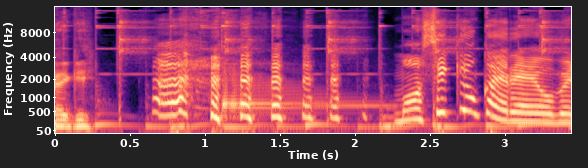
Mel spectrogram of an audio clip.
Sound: laughs

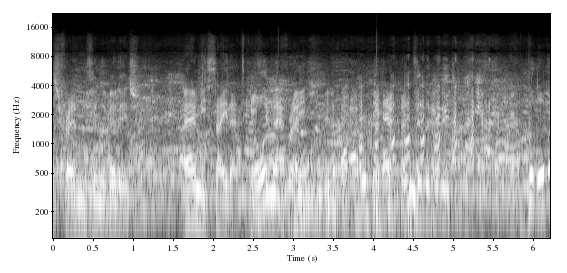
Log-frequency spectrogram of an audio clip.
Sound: laughter

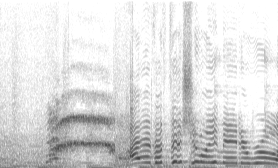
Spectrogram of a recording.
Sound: screams

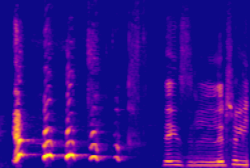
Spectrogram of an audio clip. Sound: laughs

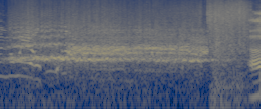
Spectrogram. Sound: screaming; car skidding; car crashes

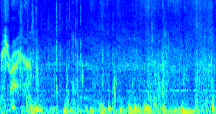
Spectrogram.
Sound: rustling

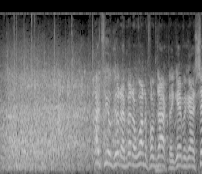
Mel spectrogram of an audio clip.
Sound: audience laughing

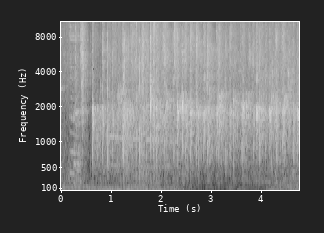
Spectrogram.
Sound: audience applauding

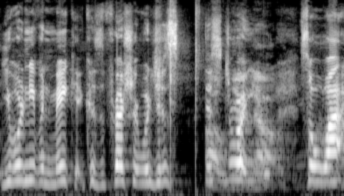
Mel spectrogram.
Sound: slapping

